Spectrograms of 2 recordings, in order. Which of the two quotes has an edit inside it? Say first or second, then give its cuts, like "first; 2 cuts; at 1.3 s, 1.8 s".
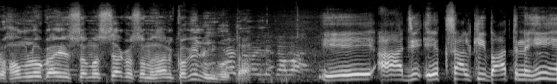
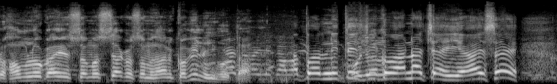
second; 1 cut; at 3.0 s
